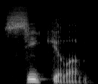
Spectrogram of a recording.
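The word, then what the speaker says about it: saeculum: turning, a life-changing period of crisis that marks seculum. I had to look up how that word was being pronounced.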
